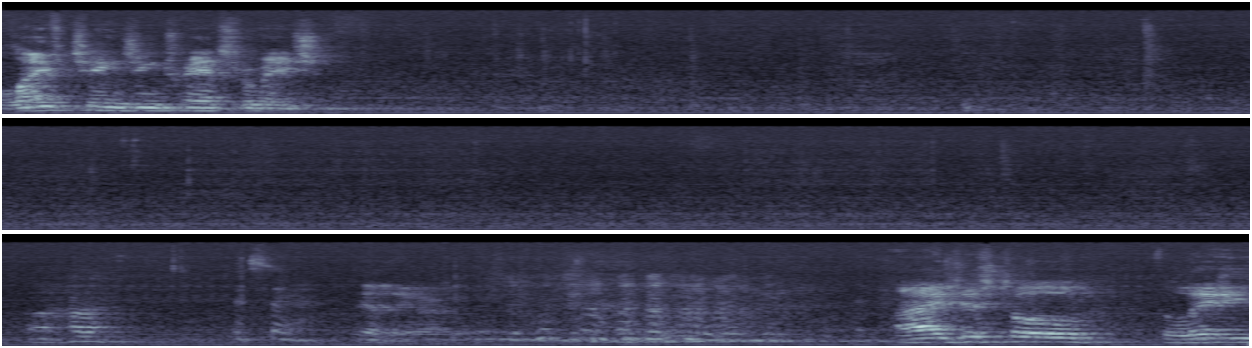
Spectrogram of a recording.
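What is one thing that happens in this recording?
A middle-aged man speaks calmly to an audience.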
